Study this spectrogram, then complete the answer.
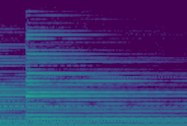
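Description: A single acoustic guitar chord, low E string unplayed, strummed once and left ringing, its notes sustaining clearly and slowly fading, close and moderately loud.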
